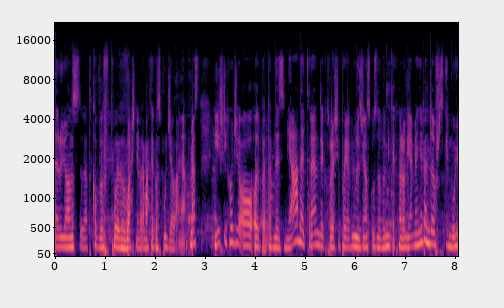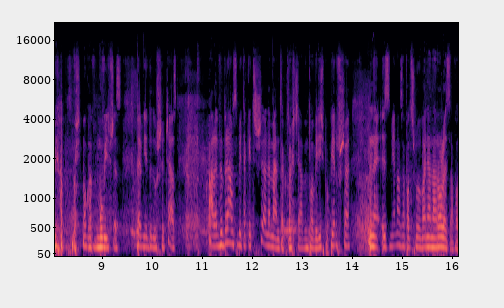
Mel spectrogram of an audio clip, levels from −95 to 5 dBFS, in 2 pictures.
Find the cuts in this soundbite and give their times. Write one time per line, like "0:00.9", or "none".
0:09.9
